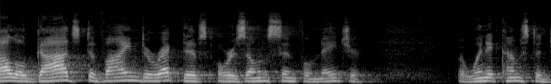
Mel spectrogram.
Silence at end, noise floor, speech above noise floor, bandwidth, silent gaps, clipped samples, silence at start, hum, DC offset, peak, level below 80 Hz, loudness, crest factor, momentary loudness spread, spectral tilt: 0 s; -58 dBFS; 34 dB; 12 kHz; none; under 0.1%; 0 s; none; under 0.1%; -6 dBFS; -68 dBFS; -24 LUFS; 20 dB; 10 LU; -5.5 dB/octave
